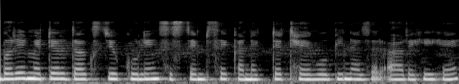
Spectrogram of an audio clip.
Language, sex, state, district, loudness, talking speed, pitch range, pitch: Hindi, female, Arunachal Pradesh, Longding, -14 LUFS, 155 wpm, 235-250 Hz, 240 Hz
